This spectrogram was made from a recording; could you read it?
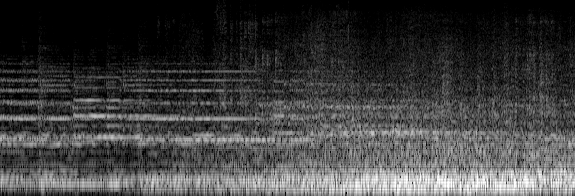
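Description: A train carriage heading eastbound rumbles steadily along, a dense low roar with faint rhythmic clatter and sustained metallic tones on top, growing slightly louder over the span without pause or speech.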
